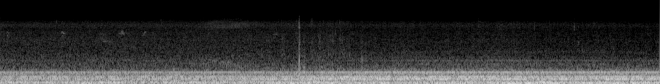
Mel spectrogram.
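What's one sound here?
Water swirls and bubbles in a pool skimmer.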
